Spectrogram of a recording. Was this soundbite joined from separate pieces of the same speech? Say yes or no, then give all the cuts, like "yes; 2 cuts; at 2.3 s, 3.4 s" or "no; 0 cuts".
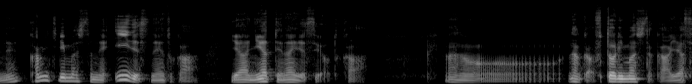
yes; 1 cut; at 4.4 s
